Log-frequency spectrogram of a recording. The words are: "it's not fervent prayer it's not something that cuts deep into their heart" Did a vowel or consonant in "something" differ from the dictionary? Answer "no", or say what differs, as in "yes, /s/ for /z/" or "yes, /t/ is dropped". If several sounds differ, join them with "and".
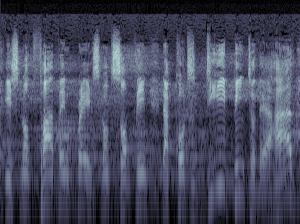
no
